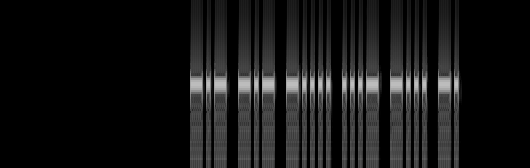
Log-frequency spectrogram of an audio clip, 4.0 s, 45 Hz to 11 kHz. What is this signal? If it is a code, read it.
Morse code, heard as a keyed tone, about 40 wpm, 700 Hz. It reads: KK6VBN
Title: USA Call Signs - 6 Characters - Repeated 3x - 40wpm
